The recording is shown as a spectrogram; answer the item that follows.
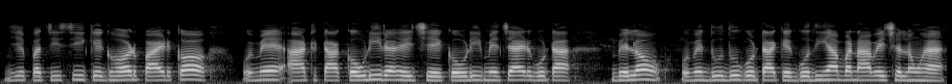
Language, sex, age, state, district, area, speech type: Maithili, female, 30-45, Bihar, Madhubani, rural, spontaneous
